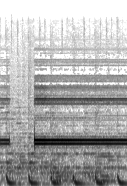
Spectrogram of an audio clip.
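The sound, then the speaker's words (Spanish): A loud, piercing mobile phone emergency alert tone from a test of Spain's ES-Alert mass messaging system for warning of catastrophes and emergencies: a short steady beep, a brief break, then a continuous harsh sustained tone over a faint low rhythmic thumping. “Desde hoy, Interior pone en marcha un sistema de pruebas, un mensaje indicando que el S-Alert, que así se llama, es un envío masivo de mensajes para avisar de catástrofes y emergencias.”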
